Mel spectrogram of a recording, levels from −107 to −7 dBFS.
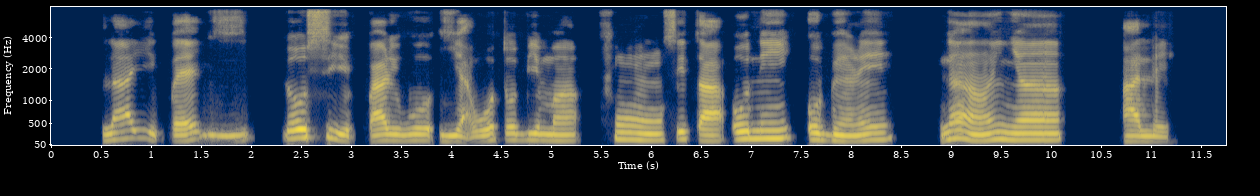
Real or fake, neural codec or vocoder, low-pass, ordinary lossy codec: fake; codec, 24 kHz, 3.1 kbps, DualCodec; 7.2 kHz; none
